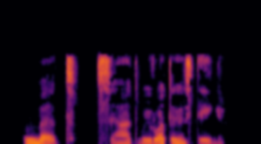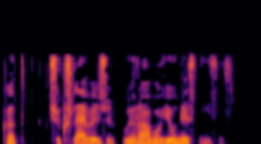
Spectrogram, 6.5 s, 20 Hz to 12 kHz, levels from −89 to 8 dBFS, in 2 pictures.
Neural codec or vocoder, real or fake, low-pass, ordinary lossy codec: none; real; 7.2 kHz; MP3, 32 kbps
